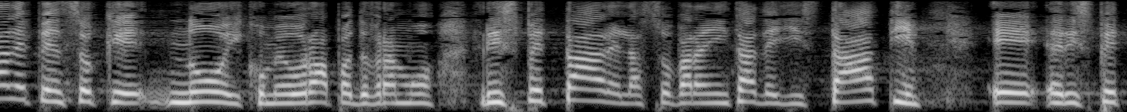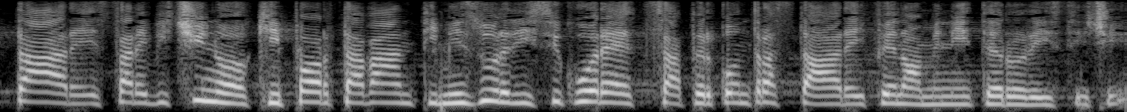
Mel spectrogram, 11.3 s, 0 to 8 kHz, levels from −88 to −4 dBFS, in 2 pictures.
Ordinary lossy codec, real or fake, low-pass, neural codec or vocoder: none; real; none; none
